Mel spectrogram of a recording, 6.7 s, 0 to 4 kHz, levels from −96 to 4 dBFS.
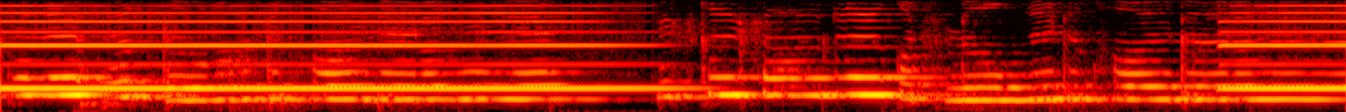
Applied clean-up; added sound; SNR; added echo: none; Wind instrument, woodwind instrument; -1 dB; reverberation time 0.8 s.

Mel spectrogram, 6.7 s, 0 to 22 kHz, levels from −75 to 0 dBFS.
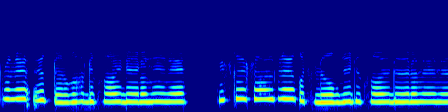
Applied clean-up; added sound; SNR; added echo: none; none; none; none.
